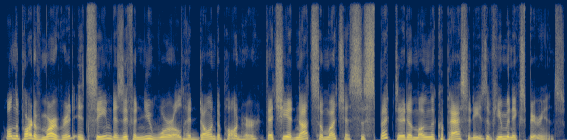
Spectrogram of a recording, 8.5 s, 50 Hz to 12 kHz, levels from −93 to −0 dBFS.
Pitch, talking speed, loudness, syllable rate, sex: 170 Hz, 210 wpm, -19 LUFS, 5.4 syllables/s, male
